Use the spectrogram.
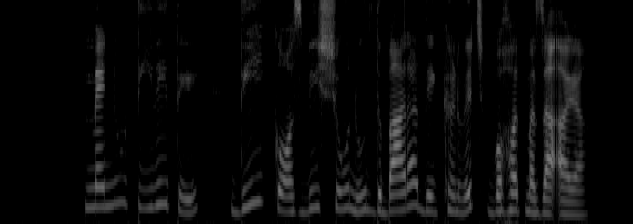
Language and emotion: Punjabi, happy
